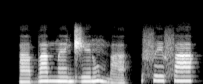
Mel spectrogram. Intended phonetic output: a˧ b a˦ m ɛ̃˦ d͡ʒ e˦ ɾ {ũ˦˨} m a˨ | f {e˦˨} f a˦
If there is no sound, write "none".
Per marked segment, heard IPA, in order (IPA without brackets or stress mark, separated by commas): ũ˦˨, e˦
